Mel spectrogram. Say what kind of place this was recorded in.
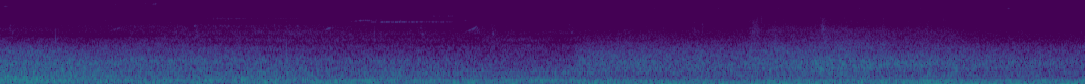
street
